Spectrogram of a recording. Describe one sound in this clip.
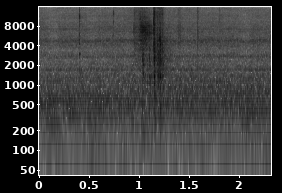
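Metal tongs clank sharply against a steel bar in a vise.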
